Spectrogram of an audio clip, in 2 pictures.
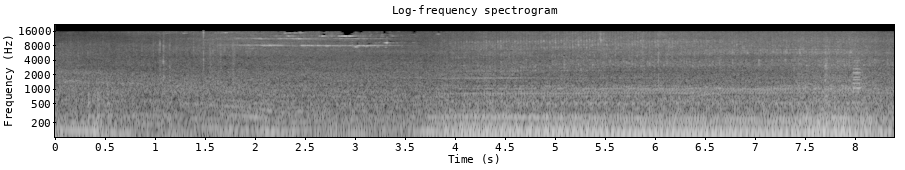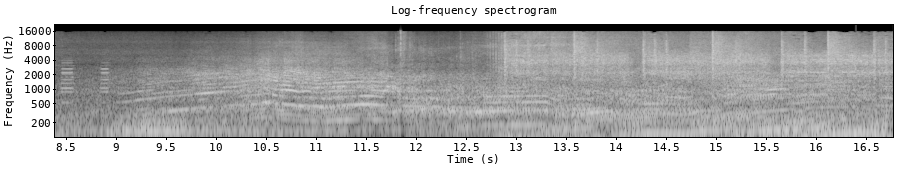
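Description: Sports car engines: a steady deep drone, then about ten seconds in the revs rise and fall in several quick blips, and near the end a louder, rougher engine note with crackles.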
